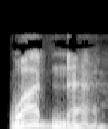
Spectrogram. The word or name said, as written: wadna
